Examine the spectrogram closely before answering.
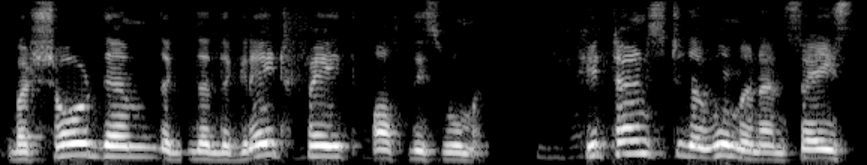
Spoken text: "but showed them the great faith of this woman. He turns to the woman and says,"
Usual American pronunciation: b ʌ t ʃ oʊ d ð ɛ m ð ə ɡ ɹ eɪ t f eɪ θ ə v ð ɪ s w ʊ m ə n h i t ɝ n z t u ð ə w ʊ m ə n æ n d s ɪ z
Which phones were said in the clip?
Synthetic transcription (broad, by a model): b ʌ t ʃ oʊ d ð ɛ m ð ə ɡ ɹ eɪ t f eɪ t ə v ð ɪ s w ʊ m ə n h i t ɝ n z t u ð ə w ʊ m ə n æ n d s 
